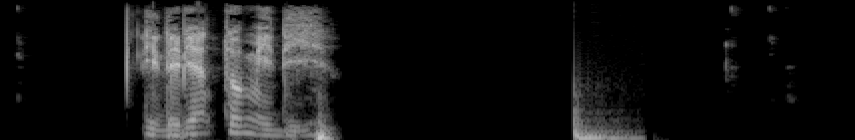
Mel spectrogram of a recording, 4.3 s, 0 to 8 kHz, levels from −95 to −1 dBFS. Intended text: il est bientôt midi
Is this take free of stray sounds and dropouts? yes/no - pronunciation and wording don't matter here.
no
